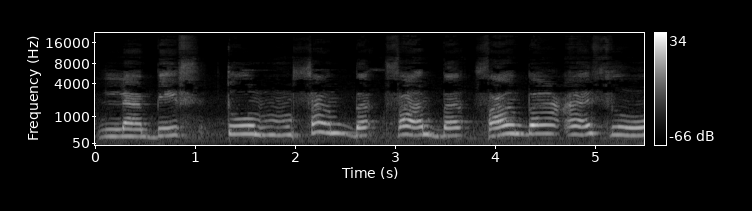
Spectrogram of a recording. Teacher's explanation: huruf ba mati di tengah-tengah kalimah, jadi kita kena lantunkan dengan lantun kecil. Sini hukumnya qalqalah sughra, ya.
